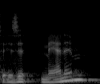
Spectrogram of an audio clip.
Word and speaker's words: Manim: So help me pronounce it. Is it Manim? Manim, yeah.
